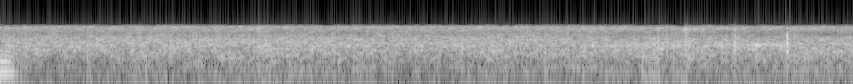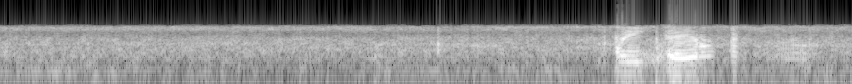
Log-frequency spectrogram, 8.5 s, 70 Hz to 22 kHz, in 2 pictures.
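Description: Hacked Radio Shack 12-587 radio used as a ghost box, scanning continuously through FM stations: a steady hiss of static broken by a few short, faint station fragments.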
